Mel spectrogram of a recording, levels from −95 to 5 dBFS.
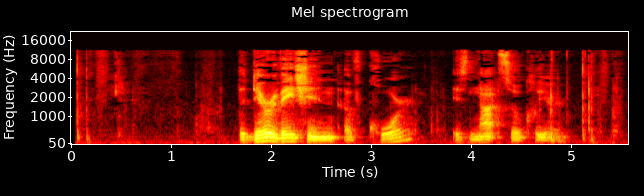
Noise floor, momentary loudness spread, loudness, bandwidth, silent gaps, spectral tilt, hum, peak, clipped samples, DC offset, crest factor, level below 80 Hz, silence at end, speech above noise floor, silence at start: -58 dBFS; 23 LU; -19 LUFS; 11.5 kHz; none; -4 dB/octave; none; -2 dBFS; under 0.1%; under 0.1%; 20 dB; -52 dBFS; 0.35 s; 39 dB; 0.05 s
